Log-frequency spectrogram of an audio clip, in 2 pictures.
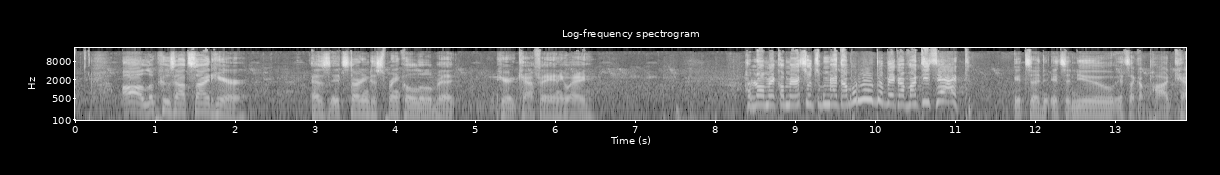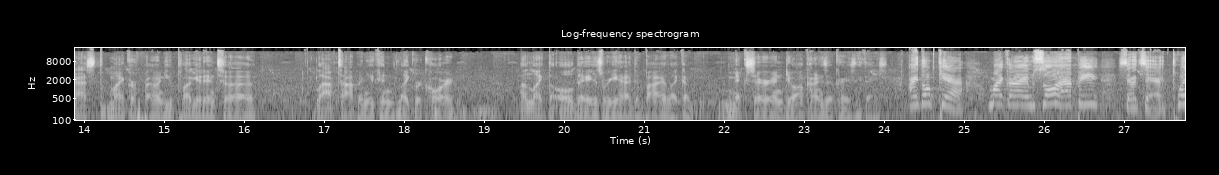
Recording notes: Podcast live from Cafe Anyway.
